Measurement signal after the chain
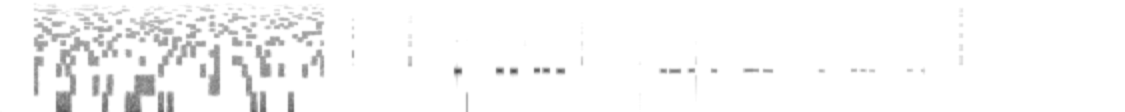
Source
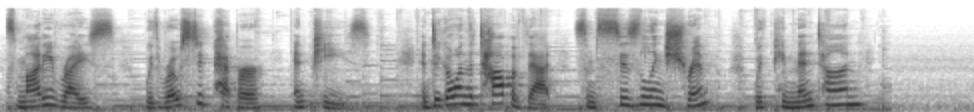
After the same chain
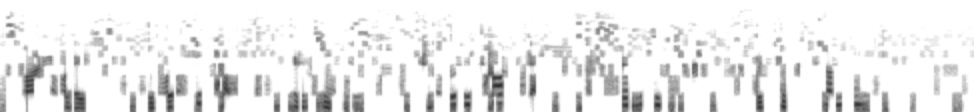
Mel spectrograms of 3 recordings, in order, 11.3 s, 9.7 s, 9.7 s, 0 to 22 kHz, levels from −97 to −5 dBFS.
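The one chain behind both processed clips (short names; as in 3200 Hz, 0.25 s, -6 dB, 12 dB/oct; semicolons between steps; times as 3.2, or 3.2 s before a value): random spectral dropouts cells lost 78%; vibrato 1.9 Hz 24 cents; treble ducked by the level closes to 1300 Hz, closed at -28.5 dBFS; gain +1.5 dB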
